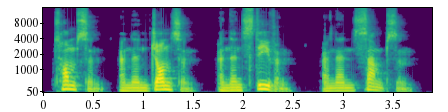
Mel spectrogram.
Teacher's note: because there are more unstressed syllables in the third and fourth phrases there is no gap between the strong Beats · are spoken more quickly than smaller groups of unstressed syllables you will hear that even though the phrases have a different number of syllables it takes a similar amount of time to say each phrase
